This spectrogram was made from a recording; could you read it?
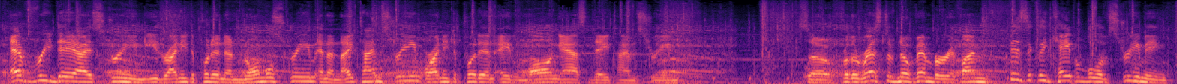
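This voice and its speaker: A man in his thirties streaming and commenting on a game in a rambling, self-mocking way, his voice hoarse after hours of talking. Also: fairly high pitch. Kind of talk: live gameplay commentary. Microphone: headset with headphones.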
